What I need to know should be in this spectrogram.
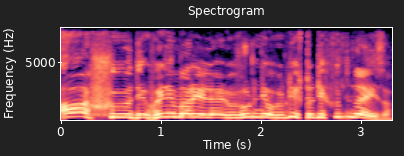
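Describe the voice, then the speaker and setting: A put-on character voice mumbles along at a moderate pace. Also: woman, high pitch for a woman. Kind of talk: rural dialect.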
